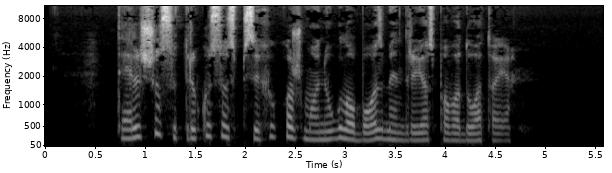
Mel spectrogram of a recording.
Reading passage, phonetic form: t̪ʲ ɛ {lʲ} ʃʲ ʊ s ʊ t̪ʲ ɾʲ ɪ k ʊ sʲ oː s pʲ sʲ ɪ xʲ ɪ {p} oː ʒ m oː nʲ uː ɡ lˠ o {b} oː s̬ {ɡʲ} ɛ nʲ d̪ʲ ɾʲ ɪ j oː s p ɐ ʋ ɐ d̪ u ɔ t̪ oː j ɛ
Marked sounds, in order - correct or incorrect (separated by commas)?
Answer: correct, incorrect, correct, incorrect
